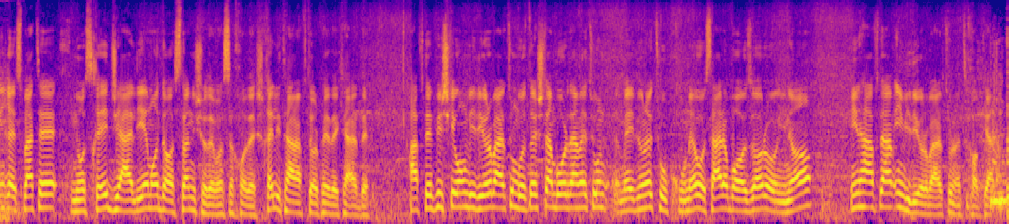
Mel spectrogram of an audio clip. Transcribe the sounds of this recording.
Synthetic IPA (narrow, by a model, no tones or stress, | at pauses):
iːnɢe̞smæt̪ʰe̞nosɢejed͡ʒælije̞mɒːd̪ɒːst̪ɒːniːʃo̞d̪e̞vɒːsexo̞d̪e̞ʃxe̞jliːt̪ʰæɾæft̪ɒːɾpʰe̞jd̪ɒːcʰæɾd̪e̞ | hæft̪ejepiːʃceunviːd̪ejoɾobæɾɒt̪unɡo̞zɒʃt̪æmbo̞ɾd̪æmet̪ʰunme̞jd̪uːne̞t̪ʰub̥xuːne̞osæɾe̞bɒːzɒːɾo̞inɒ | inhæft̪eæminviːd̪ejoɾobæɾɒt̪ʰune̞nt̪ʰe̞xɒːb̥̚cʰæ̰ɾd̪æ̰m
